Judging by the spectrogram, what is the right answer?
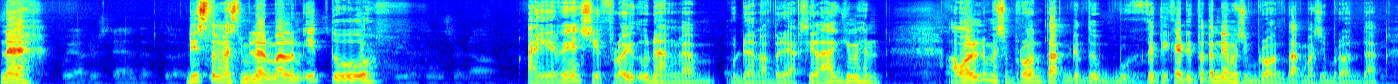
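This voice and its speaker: Young dude telling a story casual, mid pitch, slangy, jumps way up for quotes. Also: male voice, sing-song, a little fast, long pauses, a bit bright. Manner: slangy Jakarta-style speech, acts out quotes in a high voice.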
